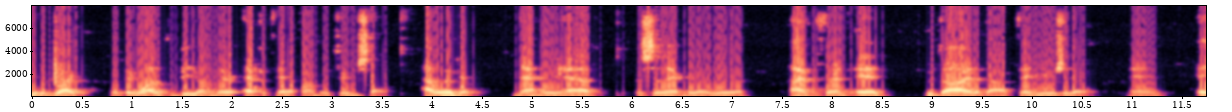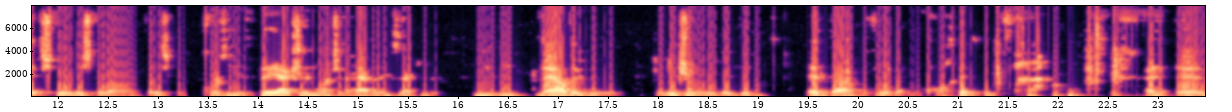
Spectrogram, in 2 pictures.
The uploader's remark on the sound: Open Forum in The Villages. A great listen, unfortunately with much lower sound quality.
